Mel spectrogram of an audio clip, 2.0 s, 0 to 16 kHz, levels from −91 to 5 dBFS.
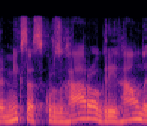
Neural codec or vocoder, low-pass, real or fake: none; 9.9 kHz; real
